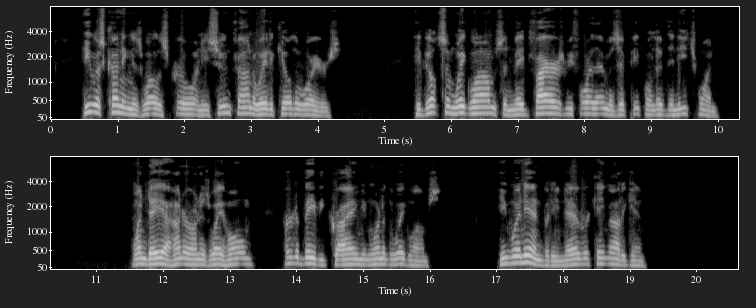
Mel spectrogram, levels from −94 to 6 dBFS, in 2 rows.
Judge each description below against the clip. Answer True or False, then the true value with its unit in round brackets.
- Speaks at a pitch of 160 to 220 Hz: False (140 Hz)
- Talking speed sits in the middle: True (170 wpm)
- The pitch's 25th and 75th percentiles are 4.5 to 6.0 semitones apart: False (3.0 semitones)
